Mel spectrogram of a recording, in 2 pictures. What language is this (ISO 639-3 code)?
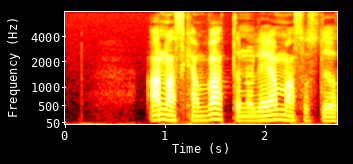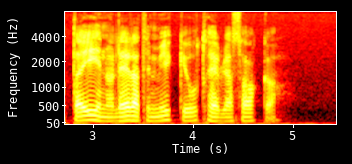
swe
